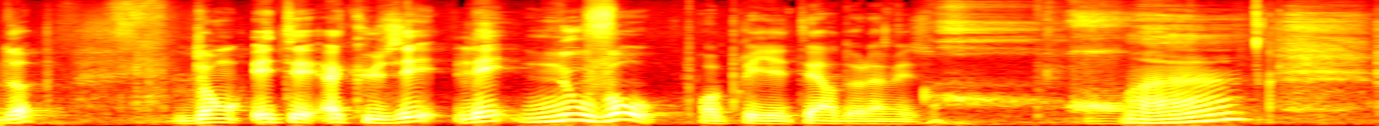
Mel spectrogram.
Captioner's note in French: grognement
